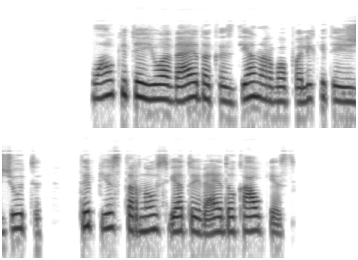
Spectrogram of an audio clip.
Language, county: Lithuanian, Panevėžys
